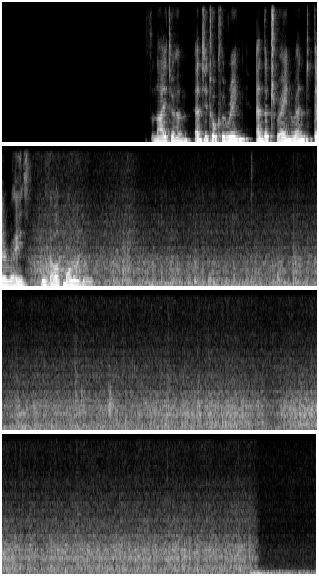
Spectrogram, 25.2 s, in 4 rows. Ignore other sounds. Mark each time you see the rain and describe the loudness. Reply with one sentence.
You can hear the rain from 6.7 to 25.1 s, at a steady volume.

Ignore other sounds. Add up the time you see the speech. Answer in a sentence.
The speech can be heard for 5 seconds in total.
